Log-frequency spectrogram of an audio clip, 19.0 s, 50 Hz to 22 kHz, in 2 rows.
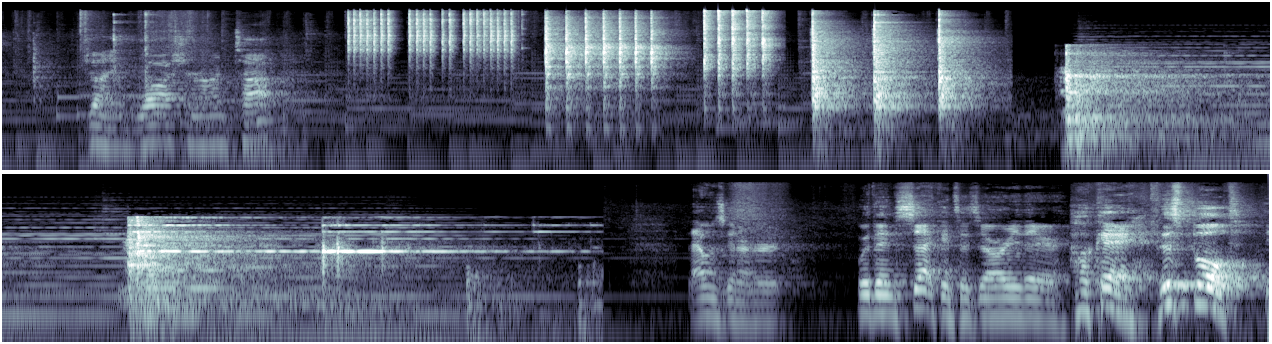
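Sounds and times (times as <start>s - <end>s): ratchet wrench clicking: 2.6s - 5.9s
piano music: 8.4s - 14.1s
ringing metallic knocks: 10.4s - 14.0s.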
